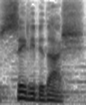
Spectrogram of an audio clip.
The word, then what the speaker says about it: Celibidache: que nós pronunciamos aqui no Brasil, Celibidache.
